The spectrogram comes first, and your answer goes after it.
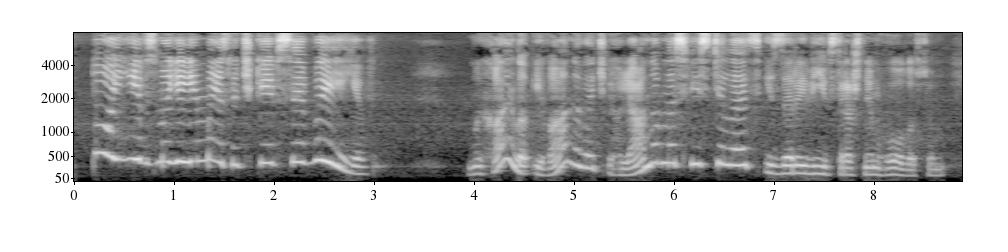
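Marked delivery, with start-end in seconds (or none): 0.2-2.9 very high, tiny, thin, squeaky little voice. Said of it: "запищав тоненьким голоском".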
